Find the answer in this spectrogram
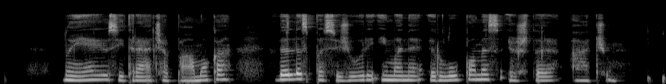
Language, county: Lithuanian, Alytus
